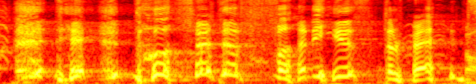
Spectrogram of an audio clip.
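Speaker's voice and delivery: laughing. Real, not acted. Laughing while talking.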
